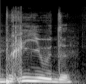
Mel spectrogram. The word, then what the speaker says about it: Brioude: Brioude.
